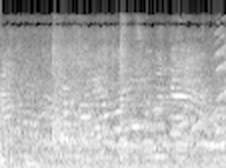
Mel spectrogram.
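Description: Children's voices, talking and playing, with other people's speech around them.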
